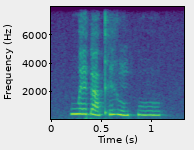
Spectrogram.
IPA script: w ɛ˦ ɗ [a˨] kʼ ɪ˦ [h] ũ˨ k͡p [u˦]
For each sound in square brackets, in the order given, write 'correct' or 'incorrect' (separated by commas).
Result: correct, incorrect, incorrect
